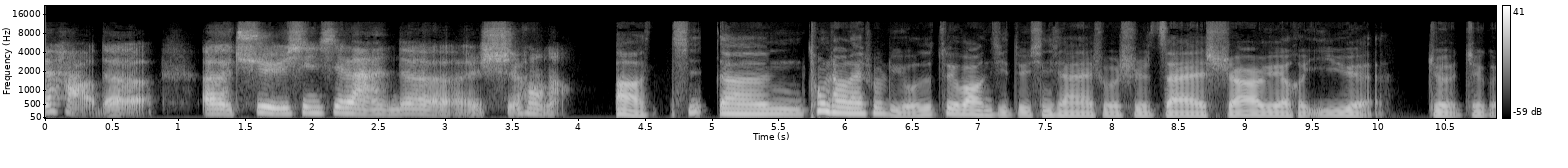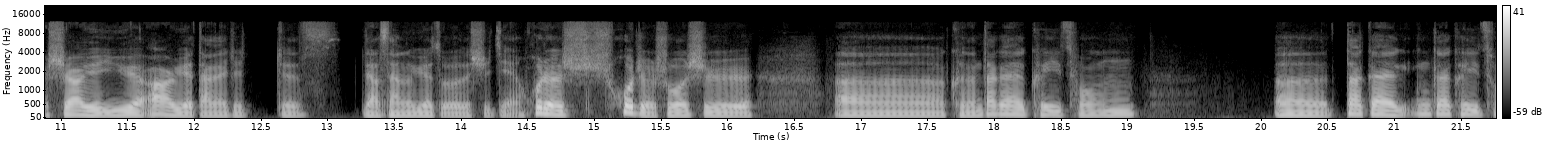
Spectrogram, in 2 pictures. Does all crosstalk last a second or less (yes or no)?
yes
